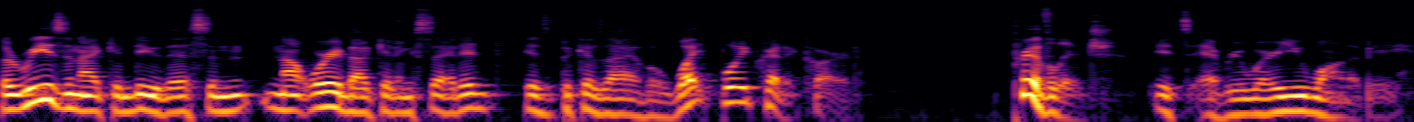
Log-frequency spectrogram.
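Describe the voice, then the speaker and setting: This man, with an American accent, talks very fast in a dark, mellow tone at a medium pitch with ordinary pitch variation. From New York. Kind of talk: scripted comedic monologue.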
